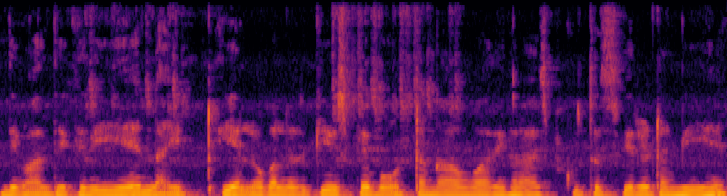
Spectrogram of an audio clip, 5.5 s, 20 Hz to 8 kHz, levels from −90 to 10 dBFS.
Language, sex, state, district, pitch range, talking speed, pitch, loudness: Hindi, male, Chhattisgarh, Bilaspur, 140-145 Hz, 230 wpm, 145 Hz, -16 LUFS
